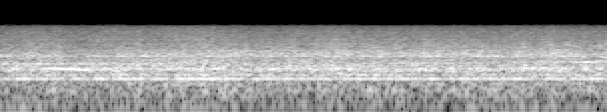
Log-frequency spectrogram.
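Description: Docklands Light Railway train running, heard from inside the car at its front window: a steady noise of wheels on track with a steady low hum beneath it.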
